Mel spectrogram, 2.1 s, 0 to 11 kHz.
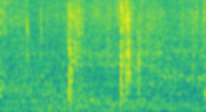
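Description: Footsteps crunching on gravel, a few steps, over the steady idle of a BSA A10 650 cc parallel-twin engine.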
